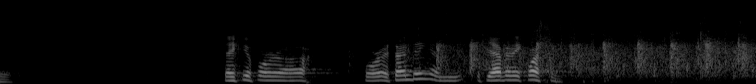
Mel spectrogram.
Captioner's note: applause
